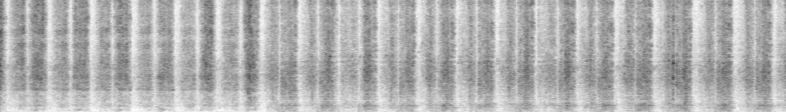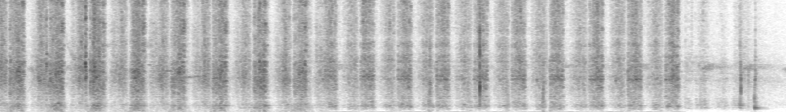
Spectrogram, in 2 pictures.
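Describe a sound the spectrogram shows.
A hand saw cuts through a branch with quick, steady strokes.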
